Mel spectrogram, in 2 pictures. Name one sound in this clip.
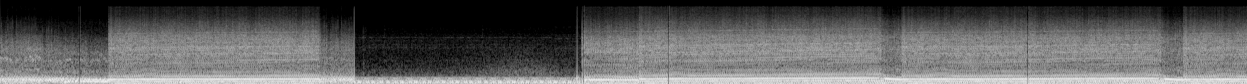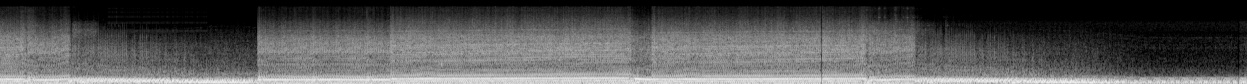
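A car engine revs hard, climbing and dropping as it shifts through gears.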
